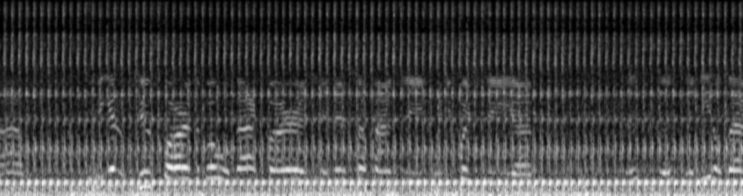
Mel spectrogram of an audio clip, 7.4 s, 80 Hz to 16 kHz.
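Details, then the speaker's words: Early Port Carling Dispro boat "Fisher", single-cylinder engine under way at 6 mph maximum speed after carburetor needle leaned out and clamped: steady even thump about two per second, no misses or stumbles; runs healthy, happy there. "But I think this is where the boat wants to run. It seems happy there. Sounds good."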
